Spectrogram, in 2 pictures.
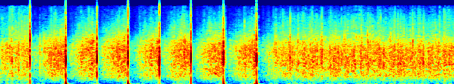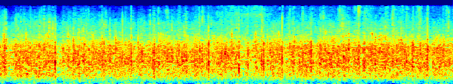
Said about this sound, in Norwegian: Kan vi ikke gi dem en applaus til, folkens?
